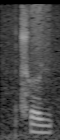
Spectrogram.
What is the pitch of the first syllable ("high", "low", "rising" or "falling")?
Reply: low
